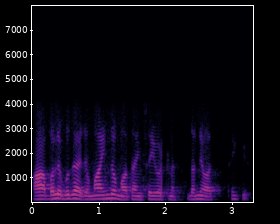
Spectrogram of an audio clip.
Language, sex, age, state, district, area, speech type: Sindhi, male, 45-60, Gujarat, Junagadh, rural, conversation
